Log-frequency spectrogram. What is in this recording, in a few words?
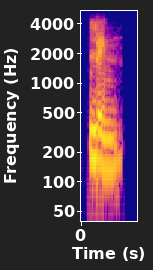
"linn", Indian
